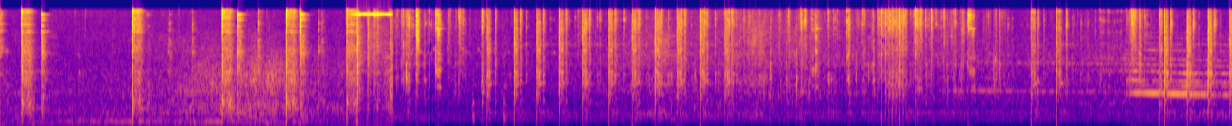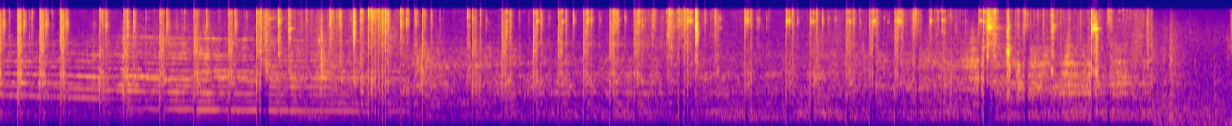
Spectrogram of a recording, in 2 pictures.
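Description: Hand hammer striking a punch into a red-hot leaf-spring steel blade on an anvil, hot punching the pin holes: a quick, steady series of ringing metal blows, about three a second.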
